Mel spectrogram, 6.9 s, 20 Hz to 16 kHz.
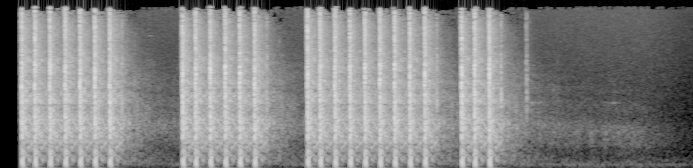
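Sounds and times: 
machine gun shooting in a room: 0.2 - 5.2.

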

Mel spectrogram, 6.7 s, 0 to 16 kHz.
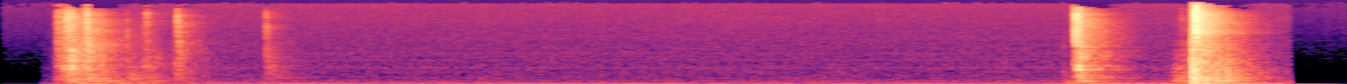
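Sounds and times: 
office door opening and closing softly: 0.3 - 1.0, 5.4 - 6.4.

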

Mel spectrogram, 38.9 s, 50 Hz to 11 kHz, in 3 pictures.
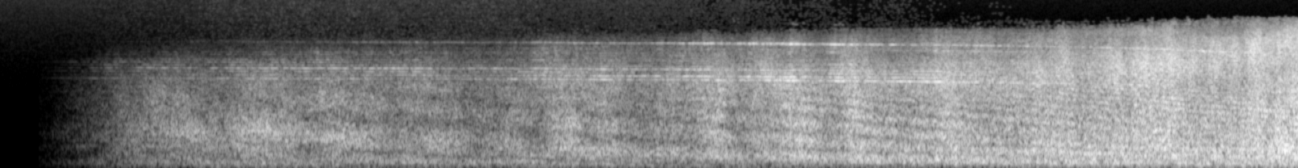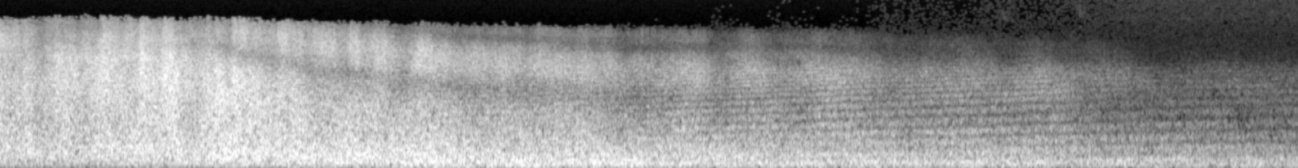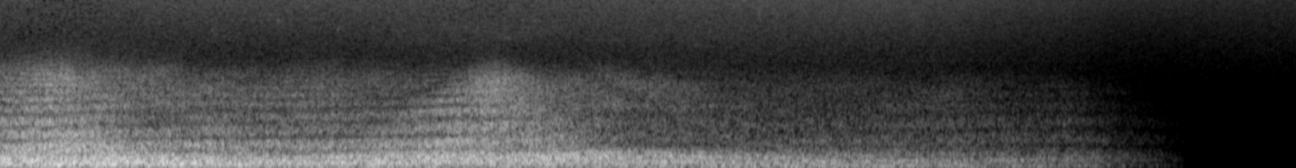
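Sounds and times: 
jet aircraft taking off and flying over an airport: 1.1 - 36.9.

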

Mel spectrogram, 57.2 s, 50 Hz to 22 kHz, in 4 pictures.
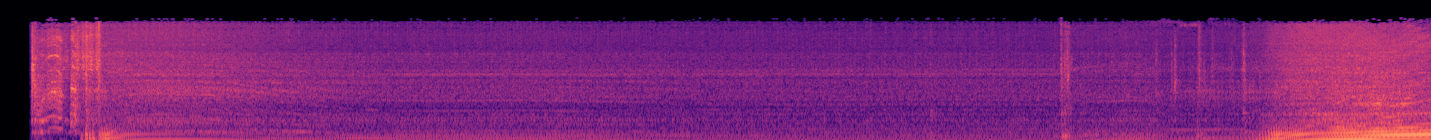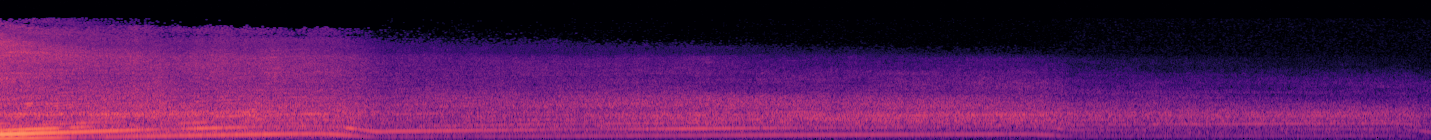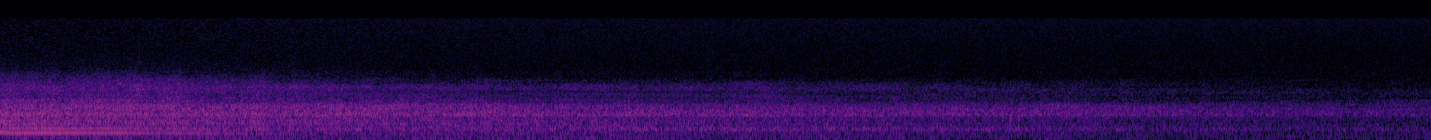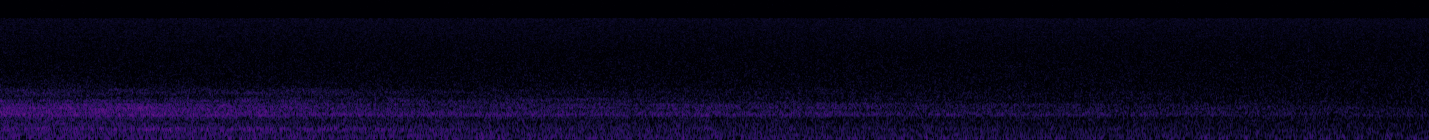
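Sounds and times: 
car driving away fast: 0.3 - 5.5, 10.2 - 31.4
car engine ignition: 0.3 - 31.4.

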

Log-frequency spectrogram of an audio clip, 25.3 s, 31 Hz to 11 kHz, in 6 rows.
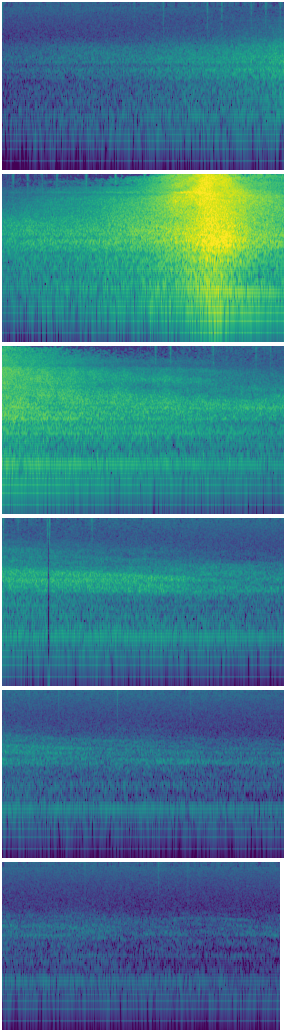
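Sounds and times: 
car passing by fast: 4.2 - 16.1.

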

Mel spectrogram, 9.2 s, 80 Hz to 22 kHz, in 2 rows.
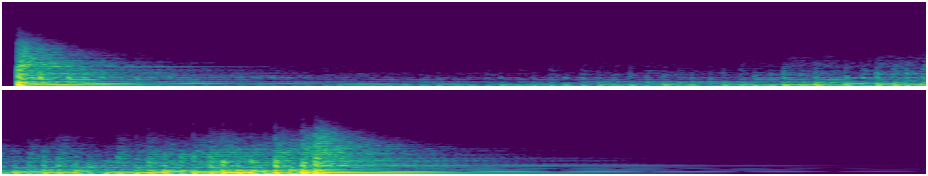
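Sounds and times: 
long timpani crescendo: 0.1 - 7.0.

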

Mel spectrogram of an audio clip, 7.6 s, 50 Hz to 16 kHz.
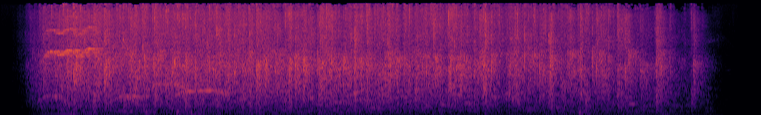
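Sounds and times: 
audience in a show applauding: 0.2 - 7.2
audience in a show whistling: 0.3 - 2.4.

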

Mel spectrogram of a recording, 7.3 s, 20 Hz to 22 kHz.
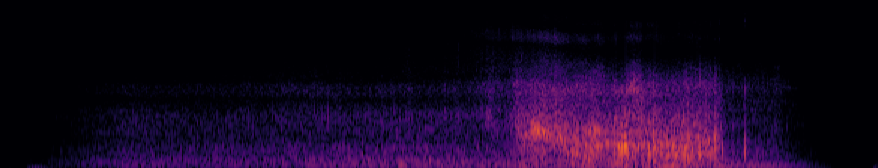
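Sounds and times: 
car approaching on a rocky road: 0.4 - 6.8.

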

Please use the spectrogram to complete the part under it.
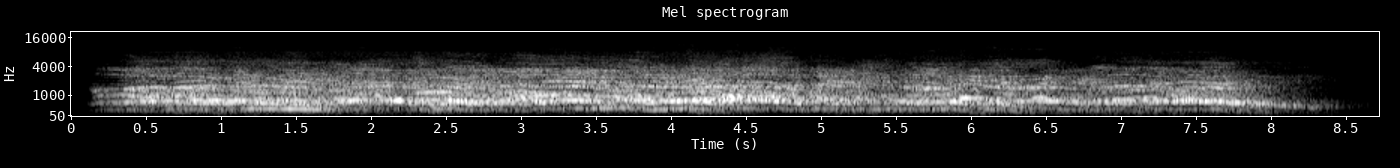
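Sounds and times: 
crowd shouting and cheering: 0.1 - 8.6.

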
